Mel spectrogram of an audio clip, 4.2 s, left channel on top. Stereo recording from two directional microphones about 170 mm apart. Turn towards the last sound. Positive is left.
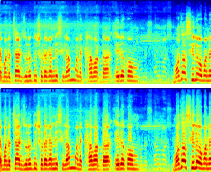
turn(degrees=-30)  # may be behind; listen again after turning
